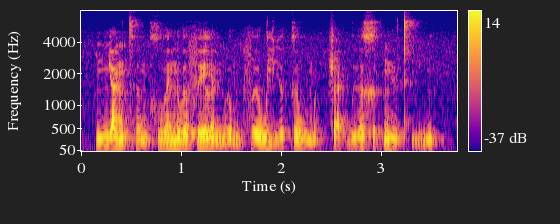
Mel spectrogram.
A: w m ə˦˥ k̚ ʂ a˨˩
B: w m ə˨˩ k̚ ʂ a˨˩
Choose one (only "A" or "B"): B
